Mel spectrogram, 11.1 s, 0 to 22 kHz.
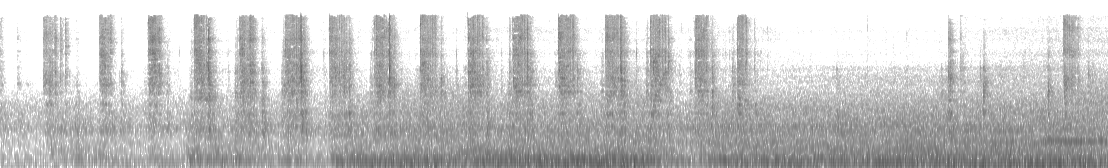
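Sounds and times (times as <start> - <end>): hand ratchet clicking: 0.0 - 7.6
low steady rumble: 3.3 - 11.0.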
